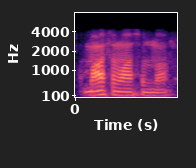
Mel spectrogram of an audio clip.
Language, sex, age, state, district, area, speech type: Tamil, male, 30-45, Tamil Nadu, Mayiladuthurai, urban, conversation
